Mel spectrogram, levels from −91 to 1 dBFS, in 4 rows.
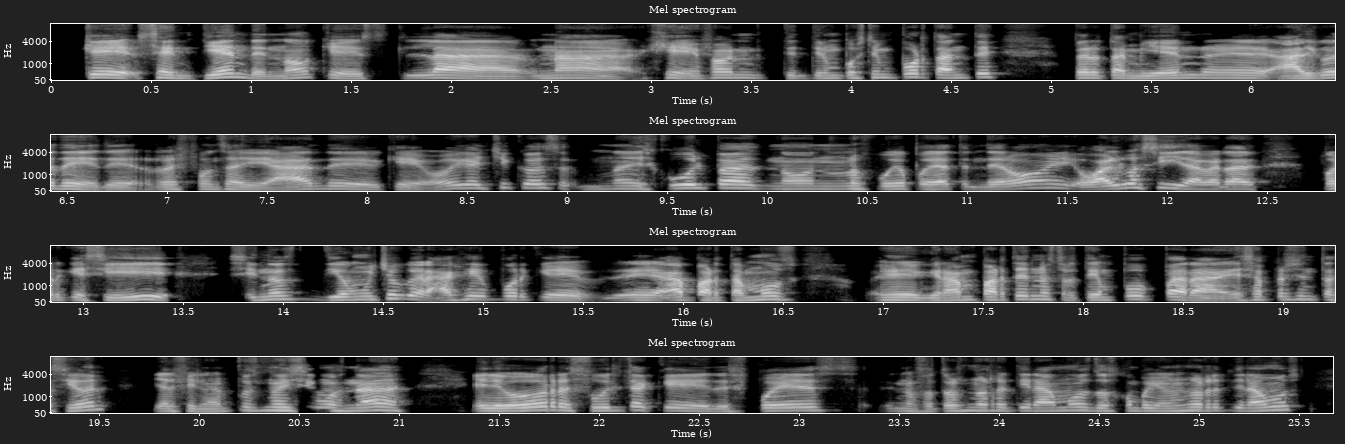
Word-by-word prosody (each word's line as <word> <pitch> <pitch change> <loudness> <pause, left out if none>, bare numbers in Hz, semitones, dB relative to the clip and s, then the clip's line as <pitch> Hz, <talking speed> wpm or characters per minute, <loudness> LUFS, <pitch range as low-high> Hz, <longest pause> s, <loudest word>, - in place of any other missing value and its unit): que, 185 -2 +6
se 180 - +1
entiende, 170 +5 +5
¿no?, 155 +8 -1
que 140 -6 0
es 135 +1 -11
la 145 -6 +4
una 150 -1 +1
jefa, 160 +1 +1 0.2
que 145 - -10
tiene 145 +2 -6
un - - -9
puesto 165 +2 -5
importante, 190 +1 +1 0.3
pero 165 0 +1
también, 150 +3 +1
eh, 155 -2 0
algo 140 +6 +4
de 170 -7 +3
de 125 -1 -3
responsabilidad 145 0 -1
de 155 -5 -4
que: 135 -3 -2
"Oigan, 205 +2 -2
chicos, 225 +1 -6
una 145 +4 -9
disculpa, 205 +6 +1
no 160 0 -4
no 160 0 -11
los 165 -1 -3
voy 165 0 -3
a - - -5
poder 145 0 +2
atender 145 -1 -4
hoy", 215 +5 -2
o - - +1
algo - - +4
así, 230 -3 -2
la 180 - +3
verdad. 145 +1 +1 0.3
Porque 160 -1 -1
sí, 155 - +2 0.3
sí 155 - -5
nos 195 +4 0
dio 165 +1 -1
mucho 185 +6 -3
coraje 195 -2 +1
porque, 155 -8 -1 0.2
eh, 150 -1 +1
apartamos, 160 +3 +2 0.4
eh, 155 0 +1
gran 150 +4 +1
parte 170 +4 +3
de - - -4
nuestro 195 -1 -5
tiempo 175 +6 -3
para 140 -8 +4
esa 135 +7 -3
presentación, 185 +3 -3 0.2
y - - -4
al 145 - -2
final, 145 -1 -7
pues 195 0 -9
no 190 - 0
hicimos 185 -1 -2
nada. 180 +2 +3 0.3
Y - - +1
luego 165 +5 +4
resulta 185 +1 -1
que 165 -6 -1
después, 180 +7 -3
nosotros 150 +2 -7
nos 180 0 -3
retiramos, 180 +1 -2
2 160 0 -4
compañeros 165 -2 -5
nos 185 0 -1
retiramos 185 +5 -2
165 Hz, 180 wpm, -23 LUFS, 150-185 Hz, 0.4 s, que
